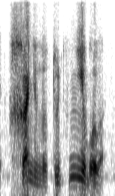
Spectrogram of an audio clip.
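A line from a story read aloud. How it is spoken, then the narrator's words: Quiet remark. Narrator (Russian): тихо обронил я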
